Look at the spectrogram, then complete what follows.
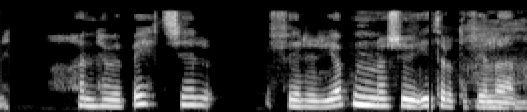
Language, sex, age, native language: Icelandic, male, 20-29, Icelandic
